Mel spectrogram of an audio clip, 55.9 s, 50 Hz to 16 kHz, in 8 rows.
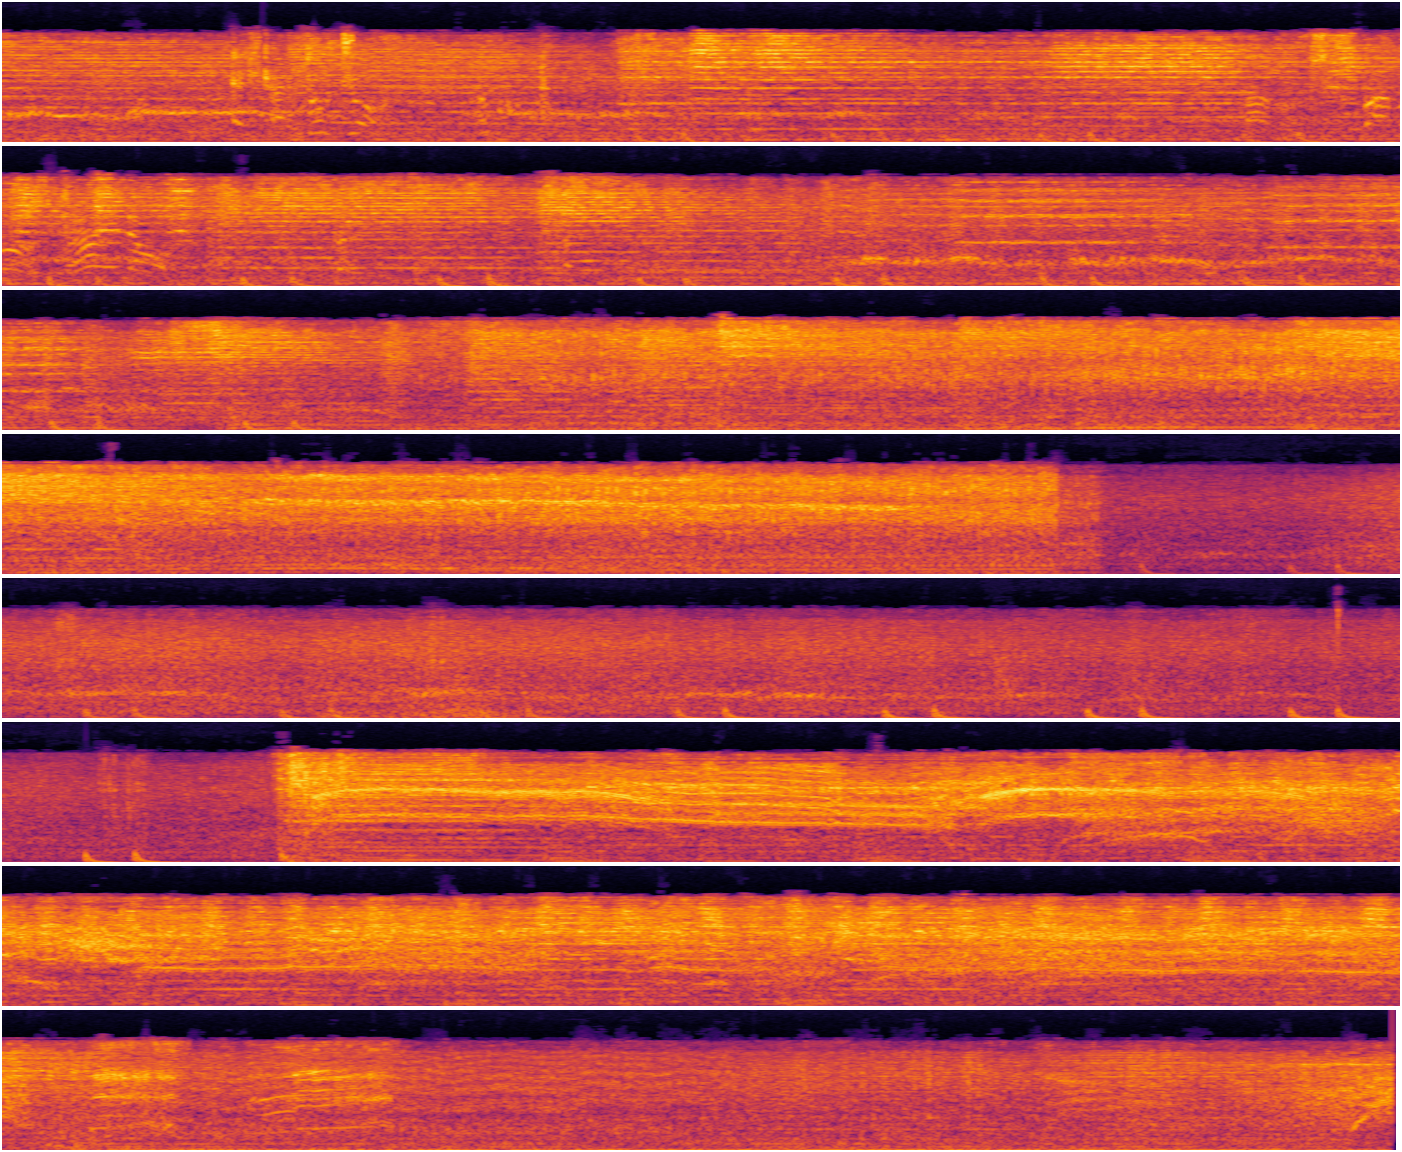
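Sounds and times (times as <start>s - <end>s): loud orchestral film score: 0.0s - 26.6s, 36.2s - 55.9s
heavy truck engine at speed: 0.0s - 37.2s, 48.1s - 55.9s
road noise: 0.0s - 55.9s.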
